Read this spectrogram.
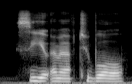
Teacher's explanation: that unstressed middle vowel often becomes a schwa, that kind of muffled ooh sound, like the A in about.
